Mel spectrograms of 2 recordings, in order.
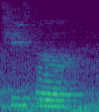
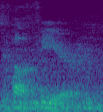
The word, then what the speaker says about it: kefir: So you got a bunch of different pronunciations. You got kefir, kefir, kefir. The real correct, ancient Turkish pronunciation is kafir. I end up finding myself saying this more, kefir. A lot of people say kefir, doesn't really matter.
